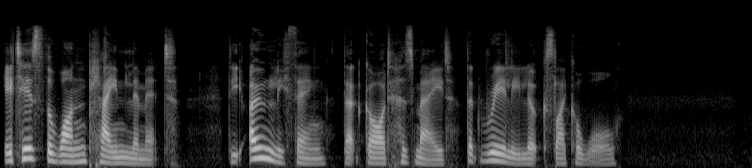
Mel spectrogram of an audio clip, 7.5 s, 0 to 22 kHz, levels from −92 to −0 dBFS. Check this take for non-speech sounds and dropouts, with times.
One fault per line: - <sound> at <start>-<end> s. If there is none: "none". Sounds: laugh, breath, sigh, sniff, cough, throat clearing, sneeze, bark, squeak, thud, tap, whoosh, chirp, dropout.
none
